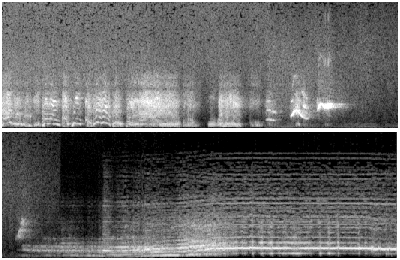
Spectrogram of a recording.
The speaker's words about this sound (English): Grunts, whistles, snarls, chirps, howls. Almost everyone I talk to reports hearing strange sounds in the woods. I've heard vocalizations that I couldn't peg.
